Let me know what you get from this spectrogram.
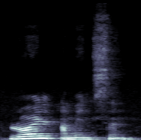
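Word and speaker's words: Roald Amundsen: उसको क्या कहा जाता है, प्रोनाउंस इट रॉयल अमेंसन.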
